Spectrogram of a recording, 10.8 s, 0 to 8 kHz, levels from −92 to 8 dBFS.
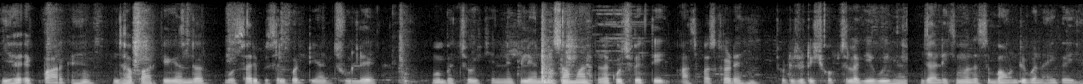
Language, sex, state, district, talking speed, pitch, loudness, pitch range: Hindi, male, Andhra Pradesh, Krishna, 210 wpm, 110 Hz, -23 LUFS, 105-110 Hz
